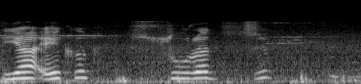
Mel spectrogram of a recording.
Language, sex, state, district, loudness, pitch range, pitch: Hindi, female, Bihar, Katihar, -16 LUFS, 270-295 Hz, 280 Hz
